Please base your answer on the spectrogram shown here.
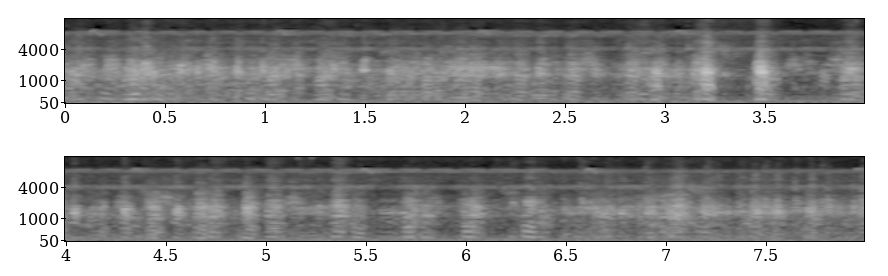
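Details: Village ducks, described as very hungry, give a busy stream of overlapping quacks. A few sharper, louder calls stand out near the middle above the steady background chatter of the flock.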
